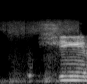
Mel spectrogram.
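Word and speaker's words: shin: Although Shen is pronounced with a sh as in shape and sin is pronounced as S as in sun.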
